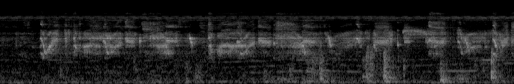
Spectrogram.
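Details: Edible-nest swiftlets in a four-storey swiftlet house at Banyuwangi, East Java, Indonesia. A steady, overlapping mass of high, thin chirps and twitters goes on almost without a break, with a few lower knocks underneath.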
